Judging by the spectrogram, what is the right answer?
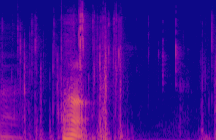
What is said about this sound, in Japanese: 全体の、なんだろう、袋の中、 プラスチックというか、その紙じゃない感じの音がしない。まあ、あえてこれをこう握ったりして音を出してるんだけど、 なんかあのヨーグレットとかハイレモンとか ああいう感じもしますけどね。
